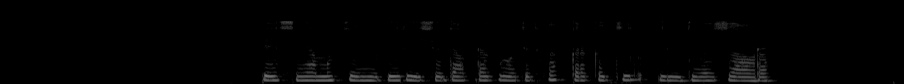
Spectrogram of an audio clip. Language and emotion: Russian, neutral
